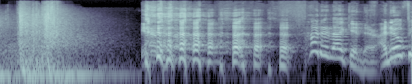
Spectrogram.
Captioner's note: drums beat; host laughs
